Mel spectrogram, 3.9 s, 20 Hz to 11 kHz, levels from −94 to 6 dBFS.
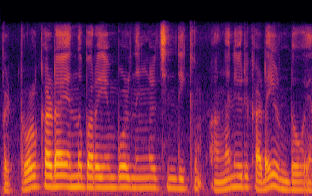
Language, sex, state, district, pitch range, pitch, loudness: Malayalam, male, Kerala, Kasaragod, 145-180 Hz, 170 Hz, -17 LUFS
